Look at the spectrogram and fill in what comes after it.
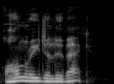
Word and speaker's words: Henri de Lubac: It is a book written by Henry de Lubac, or Henri de Lubac, insist on the correct pronunciation of his name, The Drama of Atheist Humanity.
